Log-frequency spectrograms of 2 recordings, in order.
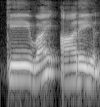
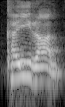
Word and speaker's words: chiral: Hing pronounce ಮಾಡ್ತೀರಾ ಅದನ್ನ? Kyral. It is not a spelling, I am just giving for pronunciation. Chiral.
